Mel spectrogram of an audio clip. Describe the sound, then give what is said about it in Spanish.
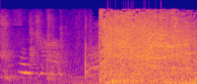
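A glass pane is smashed by a zombie in a horror-comedy film scene: quieter voices and movement come first, then a sudden loud crash bursts into sustained bright shattering that runs to the end. “el zombie rompe el cristal y ataca a la francesa.”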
